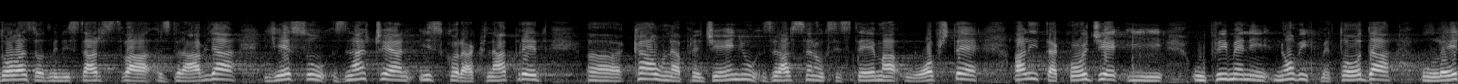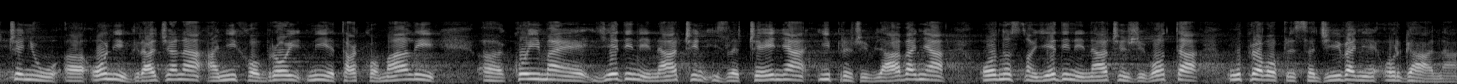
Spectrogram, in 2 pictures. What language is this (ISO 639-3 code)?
srp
